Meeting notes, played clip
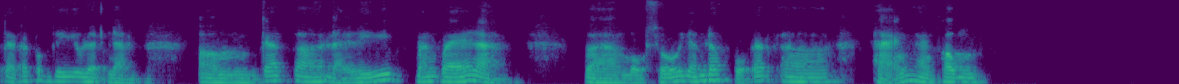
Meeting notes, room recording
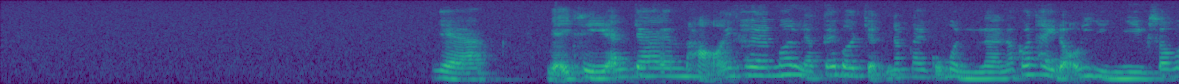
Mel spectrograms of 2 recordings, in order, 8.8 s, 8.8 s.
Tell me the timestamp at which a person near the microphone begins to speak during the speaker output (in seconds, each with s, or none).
3.2 s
